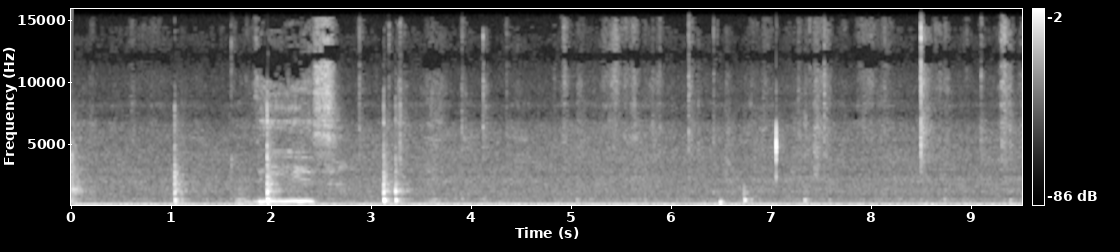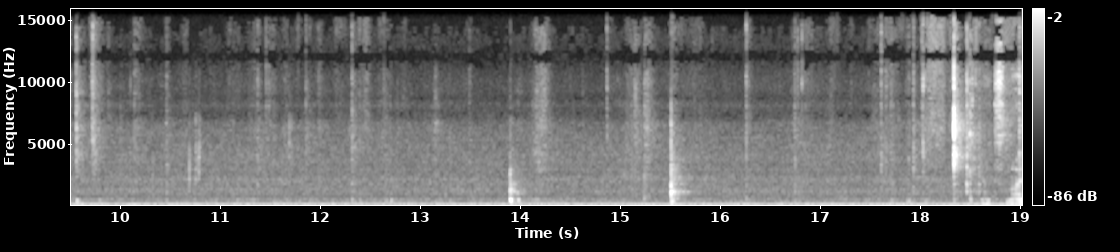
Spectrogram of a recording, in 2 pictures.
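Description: A steady low hum with a few soft knocks and clinks as a stainless steel mixing bowl is tipped and handled over foil baking pans while thick cake batter is poured out.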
